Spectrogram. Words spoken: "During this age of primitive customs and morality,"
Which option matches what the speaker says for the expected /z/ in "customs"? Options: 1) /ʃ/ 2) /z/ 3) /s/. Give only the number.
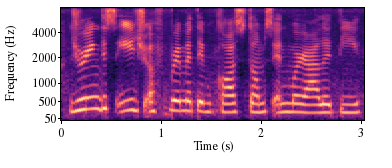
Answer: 3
